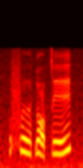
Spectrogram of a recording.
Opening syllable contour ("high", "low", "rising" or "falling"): low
